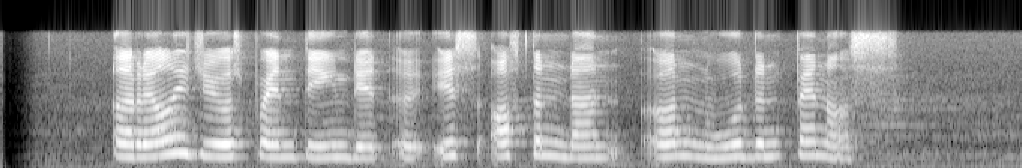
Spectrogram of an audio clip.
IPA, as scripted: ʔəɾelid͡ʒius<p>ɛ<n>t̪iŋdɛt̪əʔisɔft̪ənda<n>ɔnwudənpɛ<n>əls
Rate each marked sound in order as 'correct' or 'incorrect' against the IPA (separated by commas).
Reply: correct, correct, correct, correct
